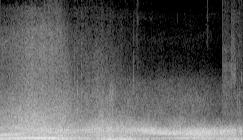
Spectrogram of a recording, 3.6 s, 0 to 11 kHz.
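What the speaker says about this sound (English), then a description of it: "they were going to give it fake engine sounds, not just inside the car but with the snap, crackle and pop outside as well" A 2024 Hyundai Ioniq 5 N electric car plays a synthetic engine sound that rises loudly at first, then holds a rough, rumbling drone with faint crackles as it drives close by.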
